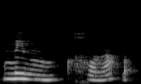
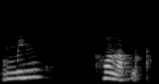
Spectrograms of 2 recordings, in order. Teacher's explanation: Ketika nun mati itu bertemu dengan huruf kho, maka terbaca jelas, bukan mim kholaq tapi min kholaq. Min nunnya terbaca dengan sangat jelas. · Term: izhar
